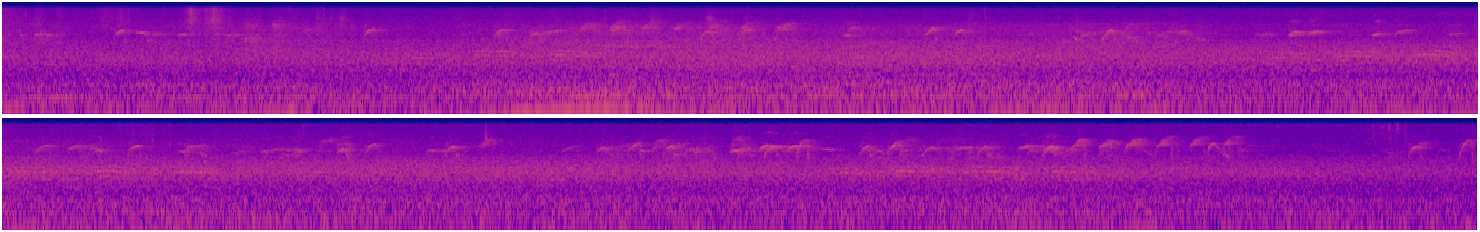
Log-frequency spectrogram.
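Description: Small birds chirping in short, scattered calls over a steady outdoor background noise, with a low rumble swelling about five to seven seconds in.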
